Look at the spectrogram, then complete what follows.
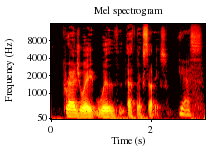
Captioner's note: none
